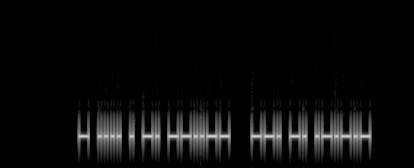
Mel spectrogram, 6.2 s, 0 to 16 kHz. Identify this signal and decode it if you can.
Morse code, heard as a keyed tone, about 25 wpm, 700 Hz. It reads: THEN, GN.
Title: Sentences from Top 300 Words and Abbreviations 25wpm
